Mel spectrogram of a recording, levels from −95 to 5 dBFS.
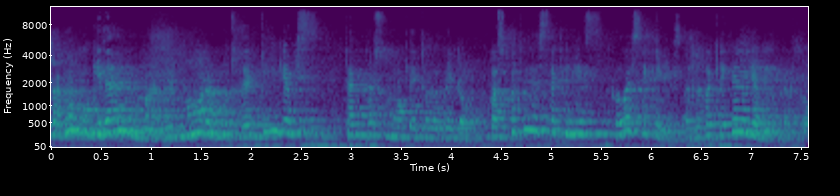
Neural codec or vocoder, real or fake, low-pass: codec, 44.1 kHz, 7.8 kbps, Pupu-Codec; fake; 10.8 kHz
